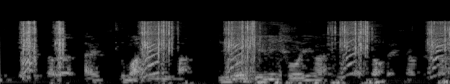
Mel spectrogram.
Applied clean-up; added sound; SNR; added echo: classical method spectral subtraction.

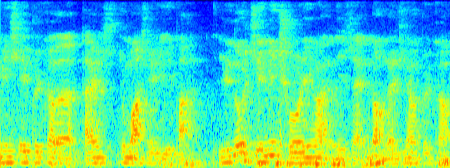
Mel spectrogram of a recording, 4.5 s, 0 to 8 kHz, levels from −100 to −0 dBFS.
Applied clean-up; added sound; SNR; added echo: none; none; none; none.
